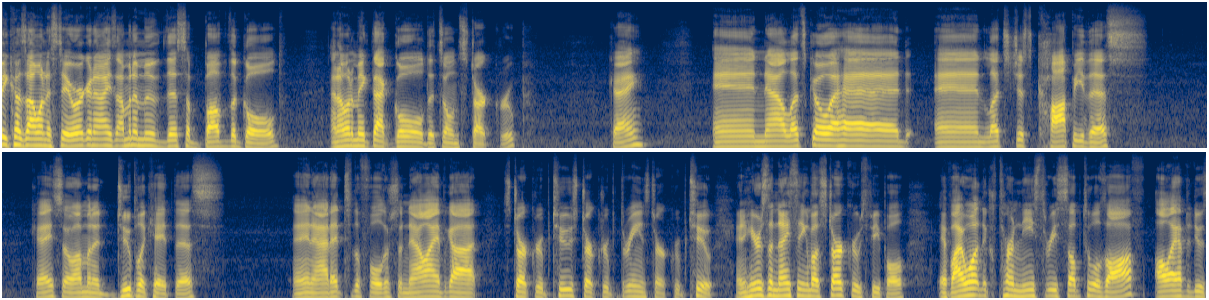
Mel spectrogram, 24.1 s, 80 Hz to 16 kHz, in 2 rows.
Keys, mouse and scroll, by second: 1.2-3.1 drag, 10.5-16.4 drag.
